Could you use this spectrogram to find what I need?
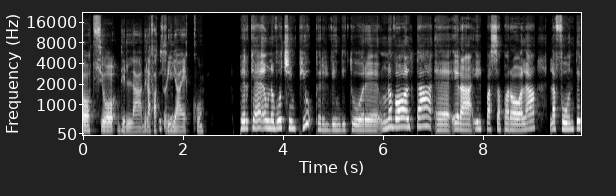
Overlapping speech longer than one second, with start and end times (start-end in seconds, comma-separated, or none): none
